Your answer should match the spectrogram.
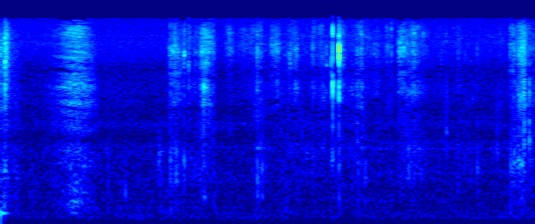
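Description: Faint rustling of paper and washi-style sticker pieces being handled and gathered up, in a few short rustles with a small tick about two and a half seconds in.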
